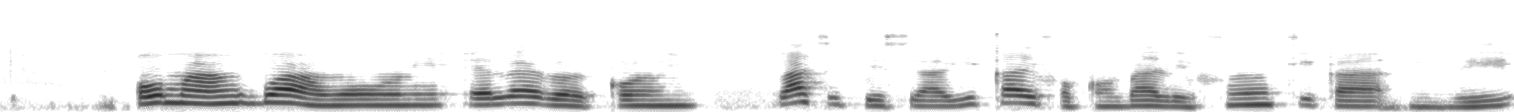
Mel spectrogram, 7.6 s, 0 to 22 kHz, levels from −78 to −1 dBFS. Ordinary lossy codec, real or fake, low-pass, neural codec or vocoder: none; fake; 7.2 kHz; codec, 16 kHz, 4 kbps, FunCodec, trained on LibriTTS, 50 frames a second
